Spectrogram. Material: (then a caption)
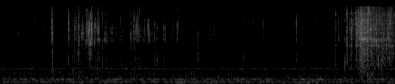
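Soap. Blue and purple dried soap curls are broken and crushed under the palm and fingers, giving a string of bright, dry crunches and crinkling snaps. The crackle comes in uneven bursts and ends in a louder final crush.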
